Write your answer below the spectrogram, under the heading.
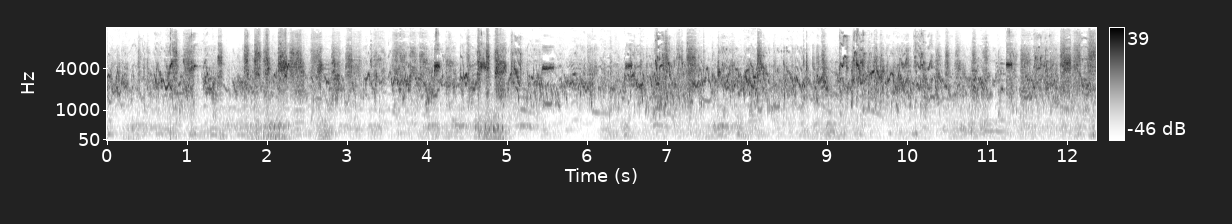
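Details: Budgerigar colony singing: a dense, continuous chatter of warbled, scratchy chirps and squawks layered over one another, with no pauses across the whole stretch.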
